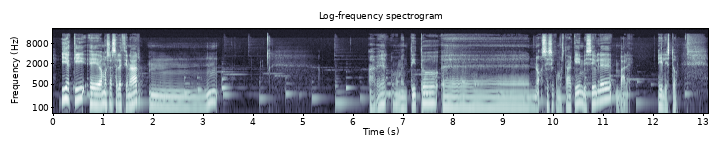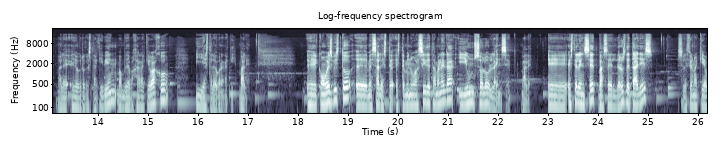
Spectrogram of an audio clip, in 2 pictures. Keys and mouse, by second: 5.2 click, 7.7 click, 9.9 click, 13.9 click, 15.9 click, 19.0 click, 25.6 click.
